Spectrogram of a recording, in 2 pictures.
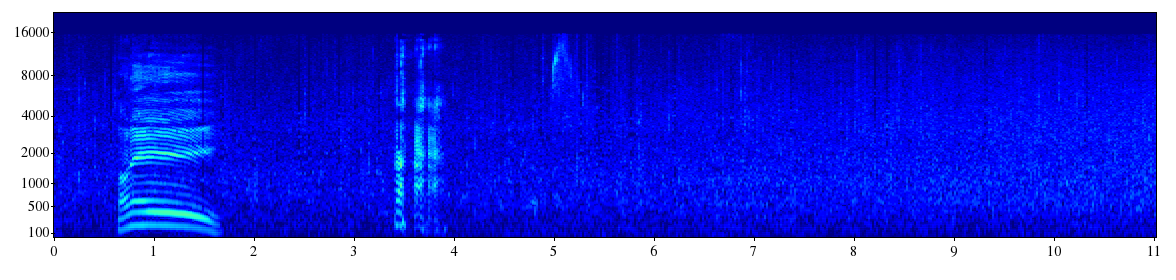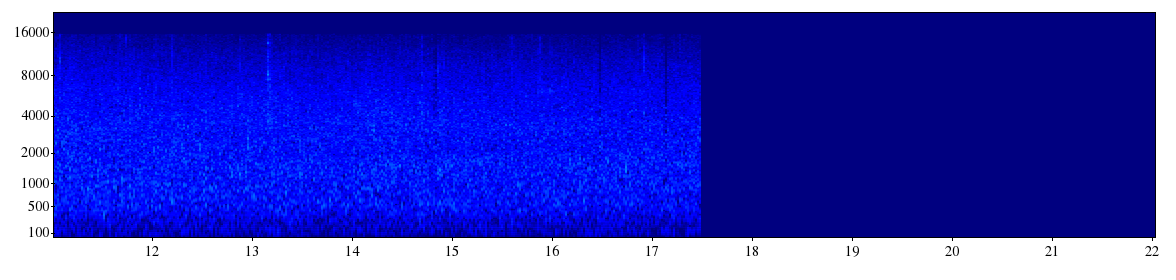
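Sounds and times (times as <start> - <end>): fast-flowing river rushing: 0.0 - 17.5.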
